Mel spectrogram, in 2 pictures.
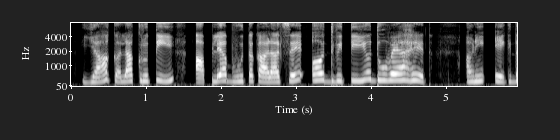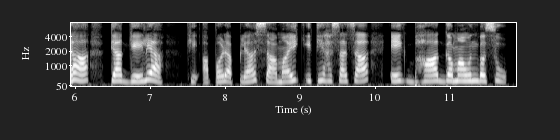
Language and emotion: Marathi, fearful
